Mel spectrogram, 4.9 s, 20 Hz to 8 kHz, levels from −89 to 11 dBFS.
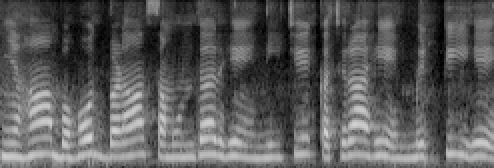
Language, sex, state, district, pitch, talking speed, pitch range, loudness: Hindi, female, Chhattisgarh, Bastar, 240 Hz, 120 wpm, 225-270 Hz, -15 LUFS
